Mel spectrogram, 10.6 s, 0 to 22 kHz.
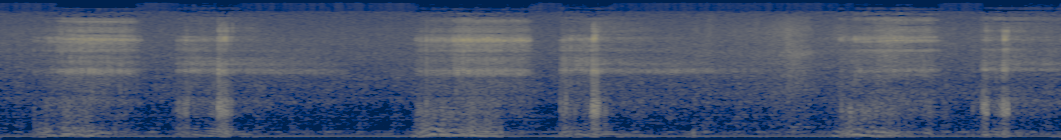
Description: A little 2 year old heavy snorer.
